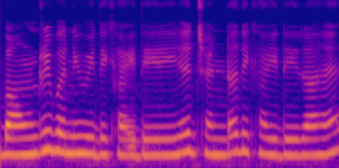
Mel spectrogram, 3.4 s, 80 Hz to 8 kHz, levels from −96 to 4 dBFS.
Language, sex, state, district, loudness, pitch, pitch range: Hindi, female, Bihar, Bhagalpur, -32 LUFS, 250 Hz, 240-270 Hz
